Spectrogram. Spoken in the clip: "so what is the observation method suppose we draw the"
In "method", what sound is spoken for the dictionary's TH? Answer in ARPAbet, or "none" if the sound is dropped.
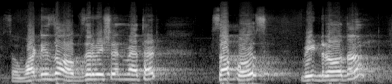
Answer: T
